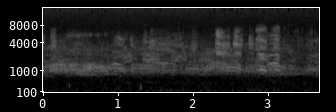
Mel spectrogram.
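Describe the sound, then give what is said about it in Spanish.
Flocks of cranes and wild geese call in fog over flooded fields near lagoons around Villafáfila, Zamora, in a dense, continuous chorus of overlapping honks and cries. “Parece que, como nosotros, miles de grullas y gansos silvestres tampoco encuentran las lagunas.”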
